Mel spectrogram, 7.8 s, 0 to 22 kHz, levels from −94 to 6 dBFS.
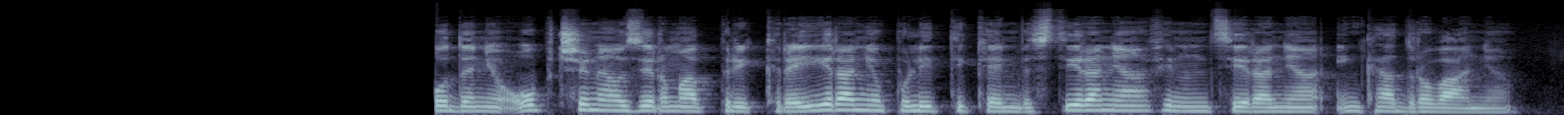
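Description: Audio dropout to silence from the very start until 2.18 s: the clip opens in dead digital silence with no room tone, and the speech then cuts in abruptly at "občine oziroma pri kreiranju". The input was likely lost while the recorder kept writing zeros, so anything said there is gone.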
